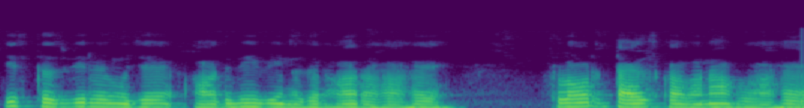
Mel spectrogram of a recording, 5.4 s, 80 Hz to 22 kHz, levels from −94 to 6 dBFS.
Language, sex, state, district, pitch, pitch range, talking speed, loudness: Hindi, male, Arunachal Pradesh, Lower Dibang Valley, 120 Hz, 110-130 Hz, 155 wpm, -17 LUFS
